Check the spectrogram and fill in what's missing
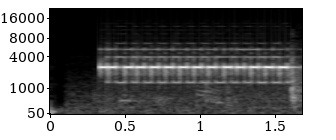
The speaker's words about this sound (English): And there is a long, long, long wait until the phone rings.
